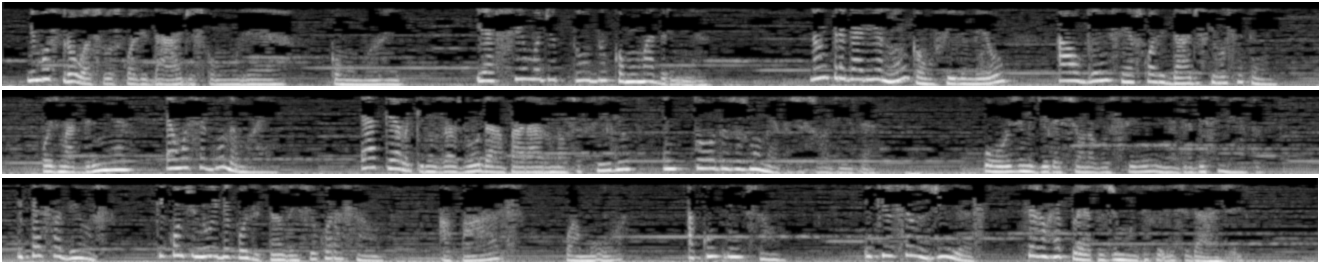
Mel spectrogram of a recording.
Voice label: Aniversário Comadre Feminino, Telemensagens; Aniversários; Aniv Familiar

